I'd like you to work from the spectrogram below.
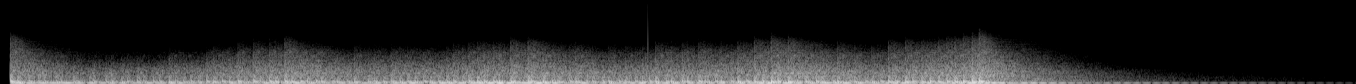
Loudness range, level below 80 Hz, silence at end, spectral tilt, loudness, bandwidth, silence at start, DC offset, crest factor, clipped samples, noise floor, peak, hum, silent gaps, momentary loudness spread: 4 LU; -22 dBFS; 1.7 s; -12 dB/octave; -20 LUFS; 3.4 kHz; 0.1 s; under 0.1%; 16 dB; under 0.1%; -58 dBFS; -2 dBFS; none; none; 8 LU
